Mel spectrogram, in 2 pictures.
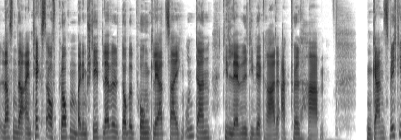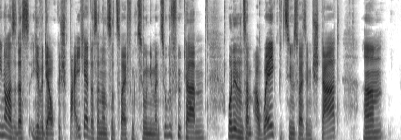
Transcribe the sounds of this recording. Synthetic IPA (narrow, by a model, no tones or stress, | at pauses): lasn̩daːʔaɪntʰɛkstʔaʊfpʰlɔpm̩baɪɾeːmʃteːtlɛvl̩dɔp̬l̩pʰʊŋk̚tleːɐt͡saɪçn̩ʊnt̚d̥and̥iːlɛvl̩diːviːɐɡəʁaːɾəʔa̰k̚tʰuɛlhaːbm̩ | ɡant͡sv̥ɪçtɪçnɔχʔalzodashiːɐvɪɐtjaːaʊxɡ̥əʃpa̰ɪçɐt̚d̥as̬z̥ɪntʊnzʁət͡sv̥aɪfʊŋk̚t͡sjoːnəndimɐnt͡suːɡəfyːk̚thaːbm̩ʔʊntɪnʔʊnzəʁəmʔɛwɛɪk̚b̥ət͡siːʊŋsv̥aɪzəɪmʃtaɐt | ʔɛːm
